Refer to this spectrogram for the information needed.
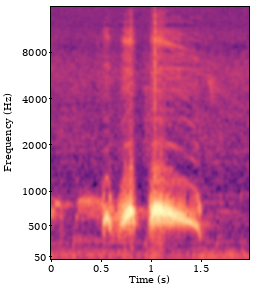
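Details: One phrase from a spotted dove cooing to provoke and lure rival males: two short rising hollow notes run into a long, smooth coo that drops in pitch at the end.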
